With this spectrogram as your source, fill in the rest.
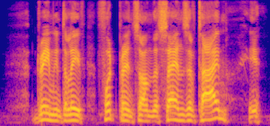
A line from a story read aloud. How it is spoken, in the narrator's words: He laughed one of his horrible mocking laughs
